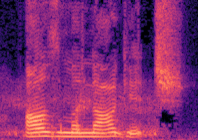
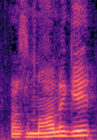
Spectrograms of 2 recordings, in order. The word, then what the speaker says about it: Osmanagich: Osmanagich. Osmanagich?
